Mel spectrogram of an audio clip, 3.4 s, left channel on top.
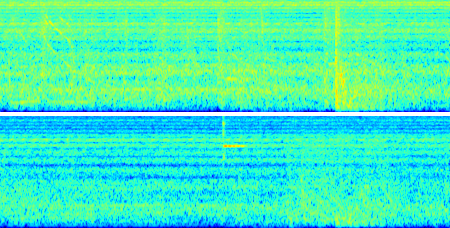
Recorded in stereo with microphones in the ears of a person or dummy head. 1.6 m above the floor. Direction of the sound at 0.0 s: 45° left (ahead or behind).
